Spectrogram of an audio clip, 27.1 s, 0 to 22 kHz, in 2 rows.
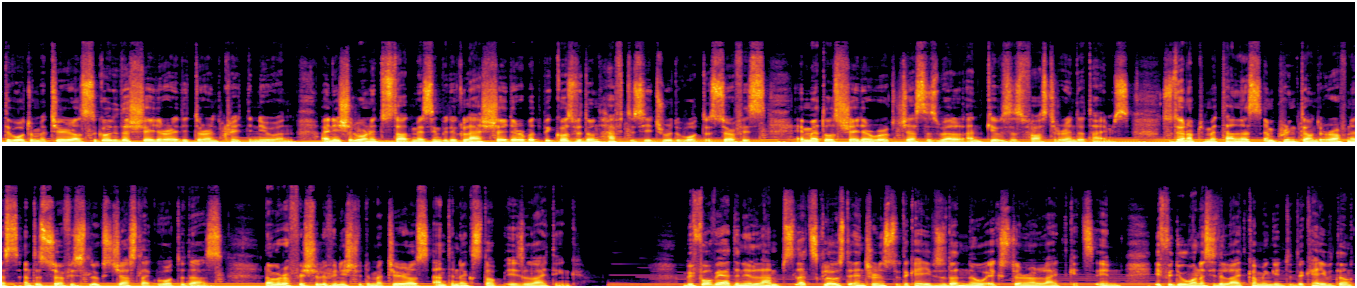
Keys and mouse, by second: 0.1 super+s, 2.6 click, 4.0-5.1 drag, 5.1 shift+a, 6.5 middle click, 8.2 z, 11.2-12.9 drag, 13.5-15.4 drag, 19.5 shift+click, 19.7 super+s, 20.0 z, 21.2 middle click, 21.5 middle click, 21.7 shift+middle click, 21.9 middle click, 22.1 middle drag, 22.3 shift+a, 22.4 shift+a, 23.9 r, 25.0 g, 25.6 middle drag, 25.9 s, 26.4 g.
